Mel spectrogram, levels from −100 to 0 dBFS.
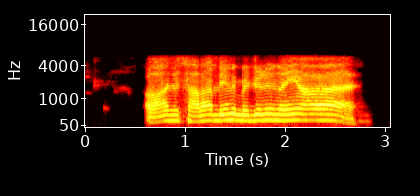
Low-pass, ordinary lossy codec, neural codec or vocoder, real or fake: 5.4 kHz; Opus, 32 kbps; codec, 44.1 kHz, 2.6 kbps, SNAC; fake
